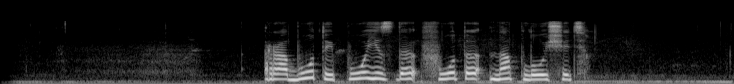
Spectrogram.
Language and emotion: Russian, neutral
